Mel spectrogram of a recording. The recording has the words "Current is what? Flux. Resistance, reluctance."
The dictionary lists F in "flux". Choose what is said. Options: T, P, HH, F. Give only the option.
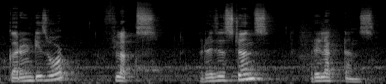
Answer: F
